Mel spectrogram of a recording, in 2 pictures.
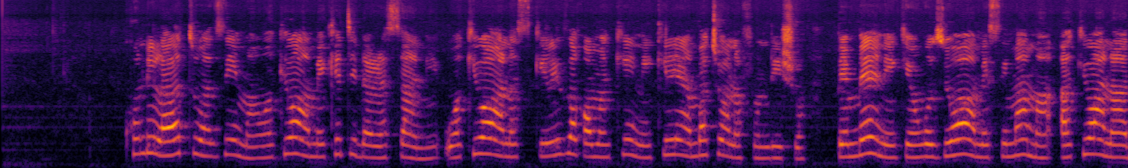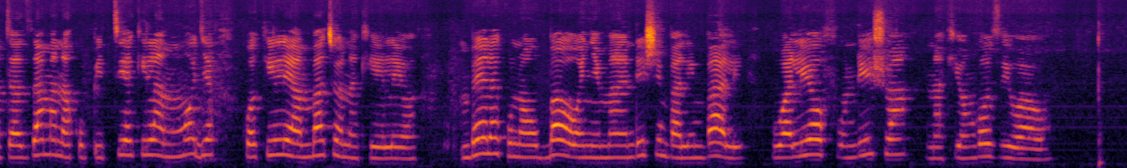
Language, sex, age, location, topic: Swahili, female, 25-35, Dar es Salaam, education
